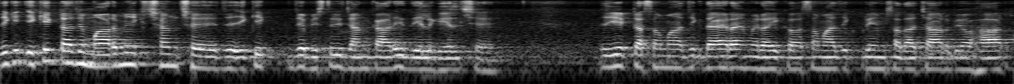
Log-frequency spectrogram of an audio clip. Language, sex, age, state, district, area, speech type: Maithili, male, 18-30, Bihar, Sitamarhi, urban, spontaneous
